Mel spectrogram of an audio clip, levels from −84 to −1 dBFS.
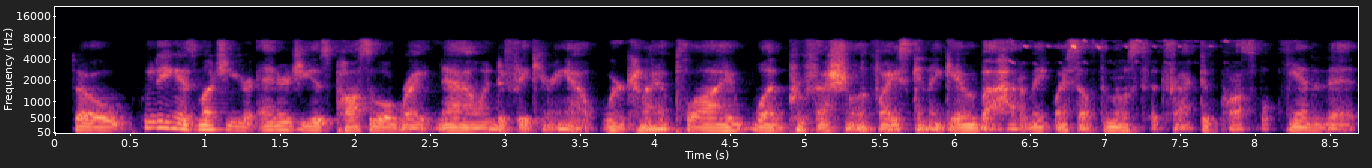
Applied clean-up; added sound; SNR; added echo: neural mask model DeepFilterNet 3.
